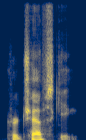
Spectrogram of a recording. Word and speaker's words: Kurczewski: yeah, she her name is hard to pronounce, and my tongue is not working. Jessy Kurczewski, I think, is how they pronounce it.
